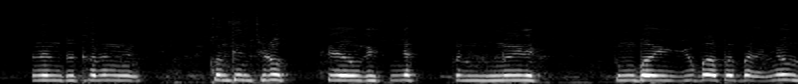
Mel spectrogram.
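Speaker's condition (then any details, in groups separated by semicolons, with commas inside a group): Brain lesion disability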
